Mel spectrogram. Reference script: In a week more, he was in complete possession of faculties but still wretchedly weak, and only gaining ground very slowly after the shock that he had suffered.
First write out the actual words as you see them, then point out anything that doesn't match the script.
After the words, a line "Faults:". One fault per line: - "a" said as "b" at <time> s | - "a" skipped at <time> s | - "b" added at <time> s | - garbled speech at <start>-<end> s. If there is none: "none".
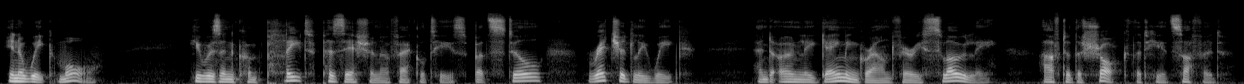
In a week more, he was in complete possession of faculties but still wretchedly weak, and only gaining ground very slowly after the shock that he had suffered.
Faults:
none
